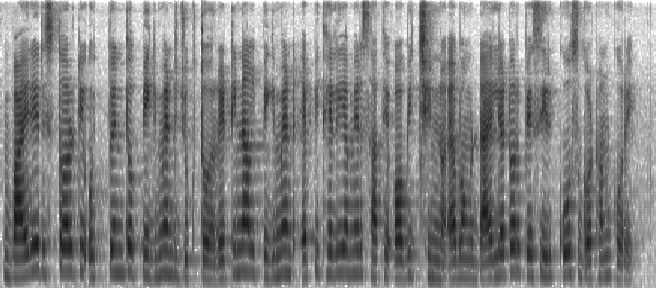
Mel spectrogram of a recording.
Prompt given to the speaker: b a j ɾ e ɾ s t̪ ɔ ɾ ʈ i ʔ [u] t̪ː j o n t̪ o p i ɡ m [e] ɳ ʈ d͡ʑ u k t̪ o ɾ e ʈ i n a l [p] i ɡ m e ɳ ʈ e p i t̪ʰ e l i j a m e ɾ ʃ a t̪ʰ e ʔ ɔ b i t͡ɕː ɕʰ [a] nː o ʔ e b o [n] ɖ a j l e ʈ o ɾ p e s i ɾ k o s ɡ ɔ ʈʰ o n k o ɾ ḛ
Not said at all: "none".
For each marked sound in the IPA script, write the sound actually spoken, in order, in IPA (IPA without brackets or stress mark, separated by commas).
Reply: o, e, p, i, ŋ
